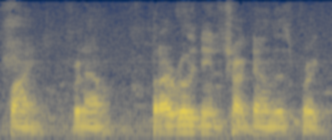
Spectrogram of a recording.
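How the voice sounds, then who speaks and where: An amateur man reading a young utility worker, courteous but pushy. The voice is low and mellow with very little inflection, recorded with some room noise in the background. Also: level tone, moderate pace, vocal fry, rough recording. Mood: insistent. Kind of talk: flat cold read of a script by a non-actor.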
